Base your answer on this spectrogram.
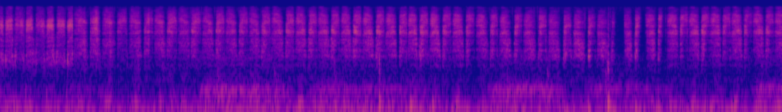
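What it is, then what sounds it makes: Paper sheet being colored with a marker. The felt tip of a plastic marker rubs across a thin printed paper coloring sheet lying flat, in quick back-and-forth coloring strokes, and the sheet is rotated partway through. The result is a steady, bright, hissy scratching that rises and falls with each stroke, with little low-end weight.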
